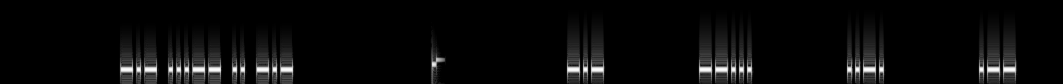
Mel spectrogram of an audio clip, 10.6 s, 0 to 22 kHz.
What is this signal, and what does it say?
Morse code, heard as a keyed tone, about 30 wpm, spaced as for 13 wpm, 700 Hz. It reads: K3IK K7FW
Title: USA Call Signs - 4 Characters - 8x Character Spacing - 30wpm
